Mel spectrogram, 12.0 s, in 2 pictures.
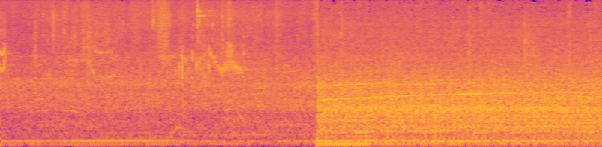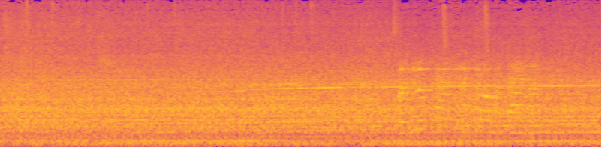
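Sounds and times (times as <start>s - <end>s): diesel railcar engine drone: 1.0s - 12.0s
thin rising whine: 3.2s - 12.0s.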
